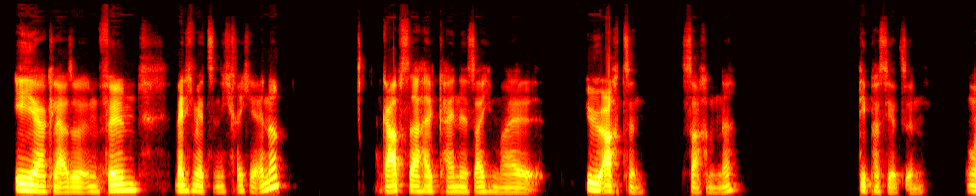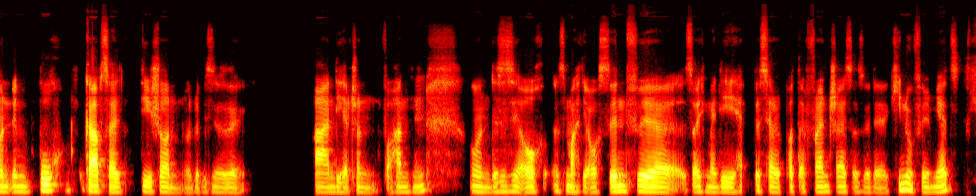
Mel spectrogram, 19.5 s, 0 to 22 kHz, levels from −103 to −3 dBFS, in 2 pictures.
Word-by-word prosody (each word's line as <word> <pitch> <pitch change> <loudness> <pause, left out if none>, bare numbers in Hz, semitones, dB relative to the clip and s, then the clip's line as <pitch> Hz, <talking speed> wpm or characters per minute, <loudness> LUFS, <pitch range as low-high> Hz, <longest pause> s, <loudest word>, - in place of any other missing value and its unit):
Eh, 130 -2 +10
ja 110 -3 +10
klar. 95 -2 +1
Also 95 +1 +1
im 100 +2 -3
Film, 125 +3 +6 0.4
wenn 115 0 +6
ich 115 - -7
mich 110 - +3
jetzt 100 - -10
nicht 100 +1 -11
recht 110 0 -7
erinnere, 200 +5 +1 1.0
gab's - - +7
da 105 -2 +5
halt 100 0 -1
keine, 100 -1 -4
sage 95 +1 -2
ich 100 - -13
mal, 90 -1 -5 0.5
Ü 135 -2 +9
18- 95 -5 +4 0.4
Sachen, 90 -1 -7
ne 110 +7 -8 1.2
die - - 0
passiert - - -7
sind. - - -10 0.4
Und 105 -3 -4
im 100 -1 -4
Buch 120 +4 +1 0.2
gab's 105 -2 +5
halt 95 -1 -1
die 100 -3 -3
schon 95 -4 -4
oder - - -12
beziehungsweise 90 -2 -8 0.7
waren 95 0 -1
die 95 - -6
halt 90 - -6
schon 95 -2 -10
vorhanden. 95 +2 -7 0.4
Und 100 -4 -5
das 95 - -6
ist 105 +1 -9
ja 105 - -3
auch 95 0 -1
es - - -13
macht - - -4
ja - - -4
auch 95 - -5
Sinn 105 +3 +1
für, 100 -3 +3
sage 100 - -4
ich - - -21
mal, 95 -1 -5
die 95 0 -4
das - - -6
Harry-Potter-Franchise, 100 +1 -5
also 95 -1 -11
der 85 -1 -10
Kinofilm 115 -7 -4
jetzt, 110 +3 -3
100 Hz, 190 wpm, -24 LUFS, 95-105 Hz, 1.2 s, Eh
